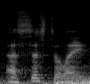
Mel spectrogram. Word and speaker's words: asystole: to the jury uh a systole i think is called um am i pronouncing that right by the way asystole yeah yes would you spell that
